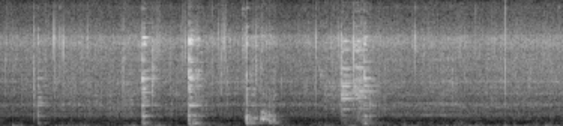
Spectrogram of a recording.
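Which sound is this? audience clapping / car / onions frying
onions frying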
